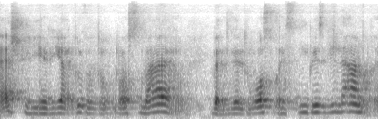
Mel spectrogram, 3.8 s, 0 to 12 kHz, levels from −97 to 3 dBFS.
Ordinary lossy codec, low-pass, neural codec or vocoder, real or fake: Opus, 24 kbps; 10.8 kHz; codec, 24 kHz, 0.9 kbps, WavTokenizer, small release; fake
